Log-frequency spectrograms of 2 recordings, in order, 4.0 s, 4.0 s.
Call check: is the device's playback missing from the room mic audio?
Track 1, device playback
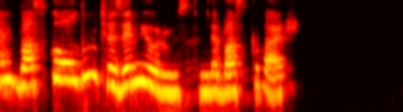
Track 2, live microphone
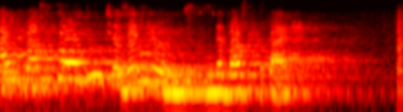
No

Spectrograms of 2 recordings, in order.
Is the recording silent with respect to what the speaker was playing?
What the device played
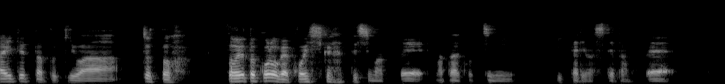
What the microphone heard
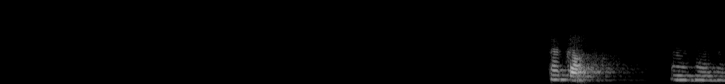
Yes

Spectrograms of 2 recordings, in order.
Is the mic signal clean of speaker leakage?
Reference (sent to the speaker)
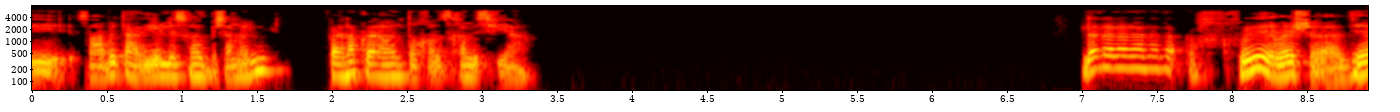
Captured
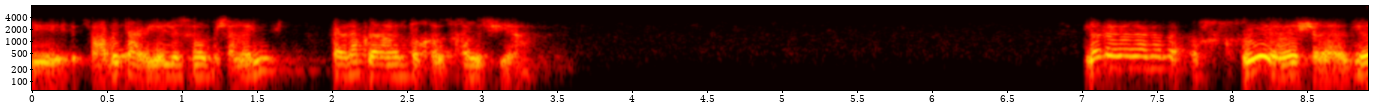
No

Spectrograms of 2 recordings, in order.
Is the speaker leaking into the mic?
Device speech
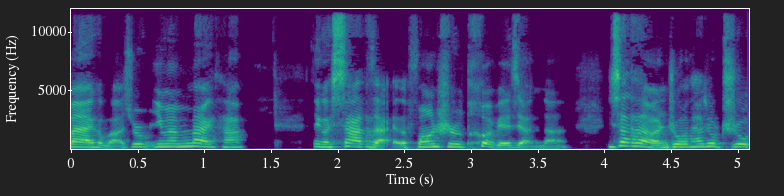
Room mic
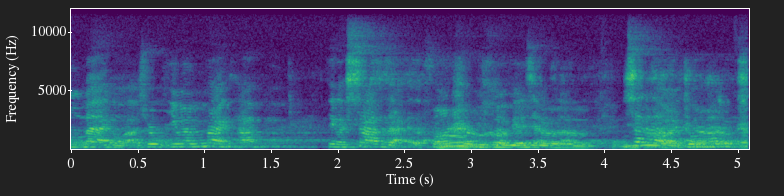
Yes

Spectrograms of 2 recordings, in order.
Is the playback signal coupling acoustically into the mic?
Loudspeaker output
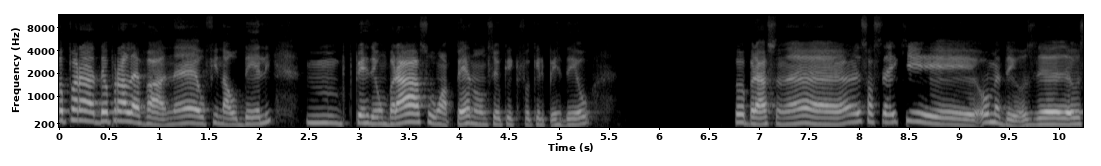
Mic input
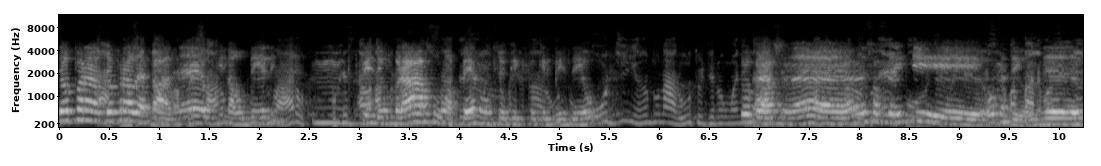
Yes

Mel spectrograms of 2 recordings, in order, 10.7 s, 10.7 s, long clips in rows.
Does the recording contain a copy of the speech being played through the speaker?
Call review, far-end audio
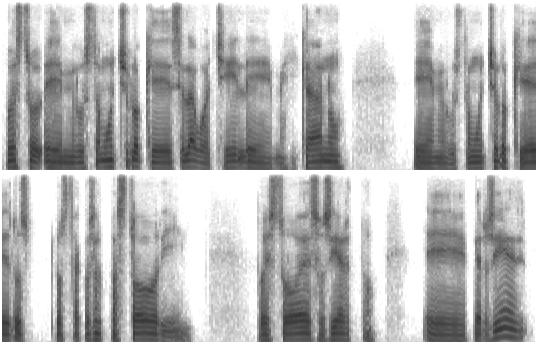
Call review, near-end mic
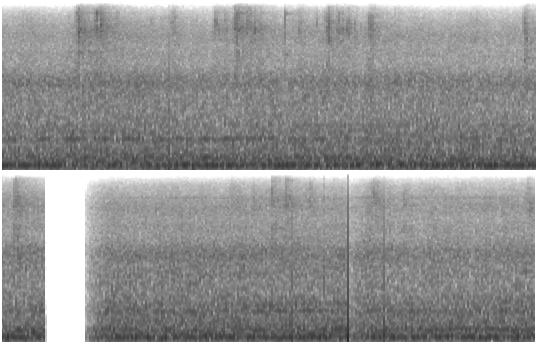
No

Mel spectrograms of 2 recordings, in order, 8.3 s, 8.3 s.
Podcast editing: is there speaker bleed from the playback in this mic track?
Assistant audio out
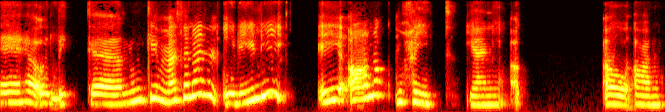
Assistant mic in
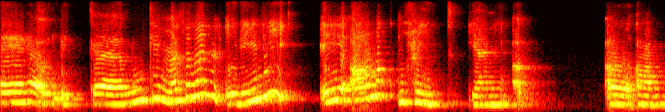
Yes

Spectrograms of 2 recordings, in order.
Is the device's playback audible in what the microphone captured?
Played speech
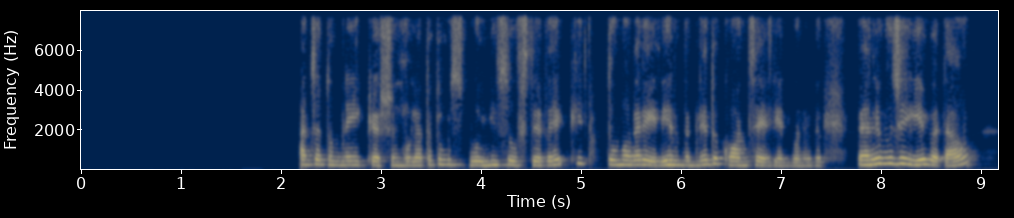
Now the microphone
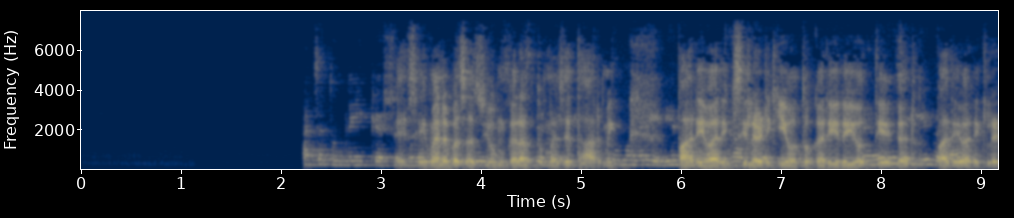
Yes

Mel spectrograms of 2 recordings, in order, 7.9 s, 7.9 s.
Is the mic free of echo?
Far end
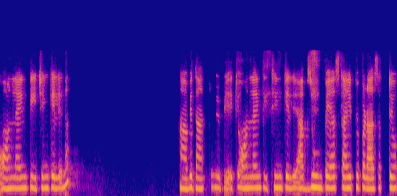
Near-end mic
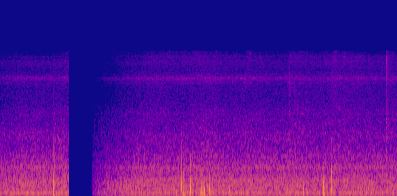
Yes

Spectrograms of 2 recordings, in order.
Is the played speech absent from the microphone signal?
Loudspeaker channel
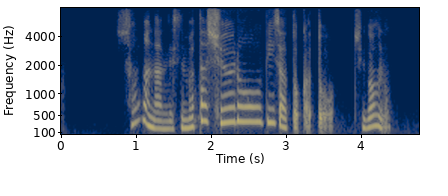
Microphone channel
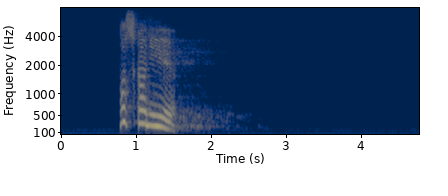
Yes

